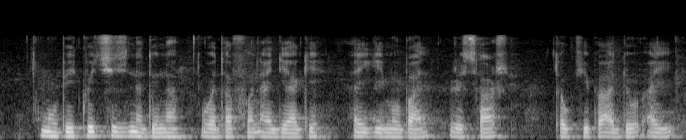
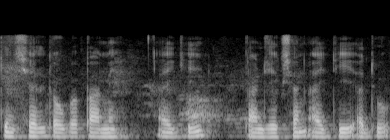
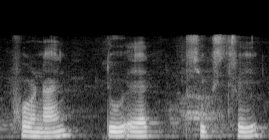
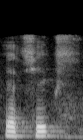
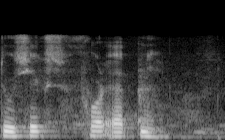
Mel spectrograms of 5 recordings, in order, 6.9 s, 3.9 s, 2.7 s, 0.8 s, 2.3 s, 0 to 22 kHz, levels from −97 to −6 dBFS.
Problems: background conversations at intervals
